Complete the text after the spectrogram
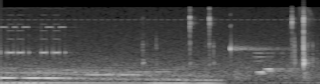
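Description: A scanner hums with a falling tone and then stops.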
